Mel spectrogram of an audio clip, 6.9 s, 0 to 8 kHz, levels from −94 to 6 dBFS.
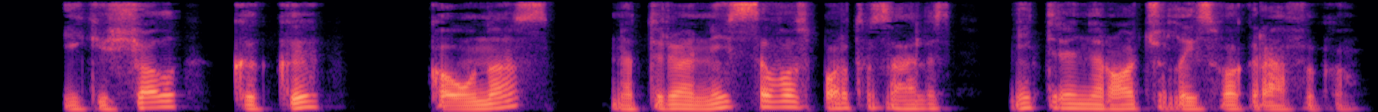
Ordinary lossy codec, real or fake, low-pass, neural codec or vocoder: MP3, 48 kbps; fake; 7.2 kHz; autoencoder, 48 kHz, 128 numbers a frame, DAC-VAE, trained on Japanese speech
